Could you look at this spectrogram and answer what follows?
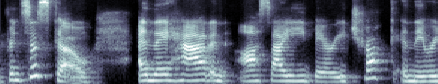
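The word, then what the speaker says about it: açaí: is the acai berry and that's how you pronounce it acai um the acai berry is small round black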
